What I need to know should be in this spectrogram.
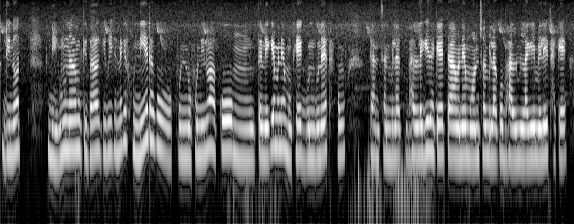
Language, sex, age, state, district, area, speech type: Assamese, female, 18-30, Assam, Lakhimpur, rural, spontaneous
